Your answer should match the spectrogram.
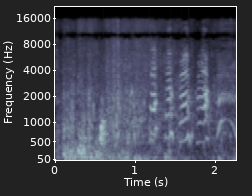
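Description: A person getting into a swimming pool: a splash and churning of water over the first second, followed by high-pitched voices.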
